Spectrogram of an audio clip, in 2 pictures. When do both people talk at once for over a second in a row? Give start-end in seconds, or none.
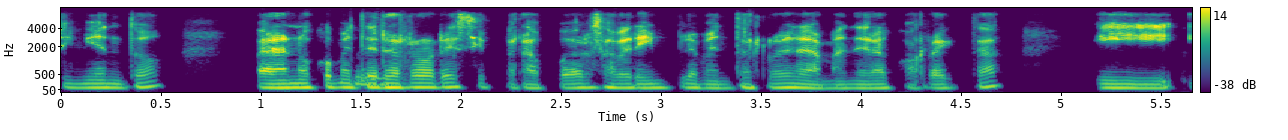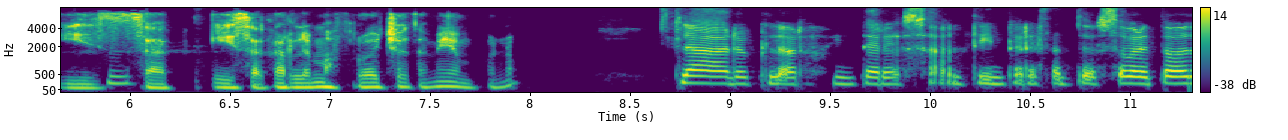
none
